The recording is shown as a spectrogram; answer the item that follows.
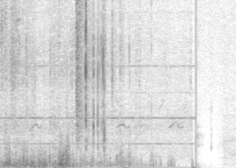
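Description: A rustling scuffle of football pads and bodies as a ball carrier is tackled and rolled to the turf. It is a burst of noise that fades over about a second, with a few knocks in the middle.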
